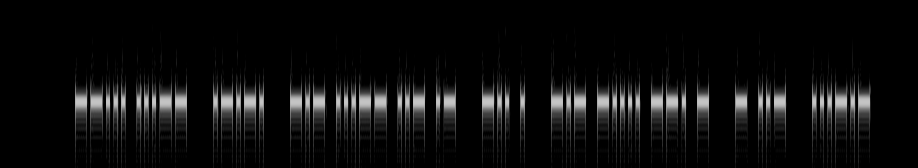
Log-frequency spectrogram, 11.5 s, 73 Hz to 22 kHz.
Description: Morse code, heard as a keyed tone, about 25 wpm, 700 Hz. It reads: 73 <AR> K3UA DE K6GT TU <SK>
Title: Practice QSO - Exchange 4 - Ending - 25wpm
